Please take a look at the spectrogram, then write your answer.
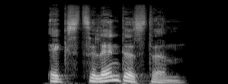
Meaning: strong dative masculine/neuter singular superlative degree of exzellent
- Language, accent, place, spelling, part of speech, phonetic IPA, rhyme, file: German, Germany, Berlin, exzellentestem, adjective, [ɛkst͡sɛˈlɛntəstəm], -ɛntəstəm, De-exzellentestem.ogg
